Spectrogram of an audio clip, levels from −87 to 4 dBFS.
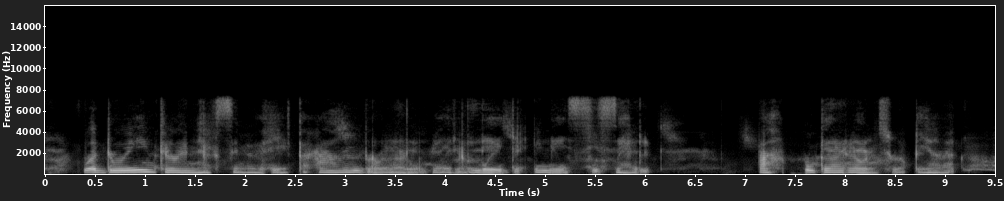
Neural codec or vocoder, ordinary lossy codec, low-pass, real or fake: codec, 16 kHz, 1 kbps, FreqCodec, larger model; none; 7.2 kHz; fake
